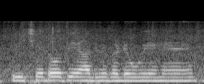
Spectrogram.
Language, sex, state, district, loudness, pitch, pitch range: Hindi, male, Uttar Pradesh, Shamli, -13 LUFS, 170 Hz, 170-175 Hz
